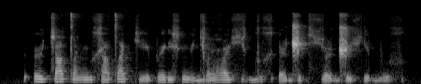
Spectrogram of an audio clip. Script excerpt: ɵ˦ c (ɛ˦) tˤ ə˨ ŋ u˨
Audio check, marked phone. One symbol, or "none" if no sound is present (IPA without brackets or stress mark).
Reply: œ˦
